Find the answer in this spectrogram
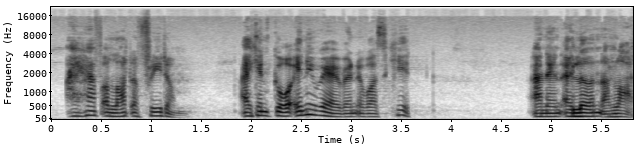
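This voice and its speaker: A man with a Thai accent, medium in pitch, at a moderate pace. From Thailand. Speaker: speaker at education conference. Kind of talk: talk to an audience.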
